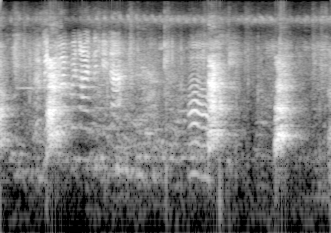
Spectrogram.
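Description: A large dog barks a few times at a residence at night in the Philippines, the barks ringing out at moderate distance between stretches of someone talking.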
